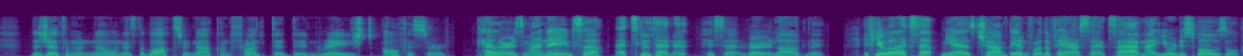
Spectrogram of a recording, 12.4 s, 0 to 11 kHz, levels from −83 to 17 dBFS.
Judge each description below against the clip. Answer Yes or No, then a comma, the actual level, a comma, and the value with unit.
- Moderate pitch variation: Yes, average, 4.2 semitones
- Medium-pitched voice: Yes, medium, 170 Hz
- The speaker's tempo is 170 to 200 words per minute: Yes, average, 185 wpm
